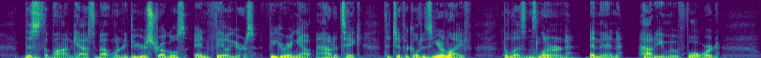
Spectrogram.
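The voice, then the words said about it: Slightly raspy, hoarse voice. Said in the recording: “my voice sounds a little bit off, it is ... I'm dealing with uh, with a cough again this week ... maybe even a little bit raspier than normal”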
